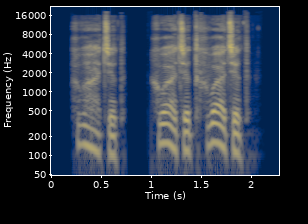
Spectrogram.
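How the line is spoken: Quiet, exhausted, dazed repetition. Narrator (Russian): тихо повторяла измученная проклятая, даже не осознававшая, где находится

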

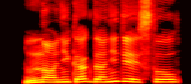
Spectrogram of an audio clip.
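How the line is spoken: Exclamation. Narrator (Russian): воскликнул Далай-лама

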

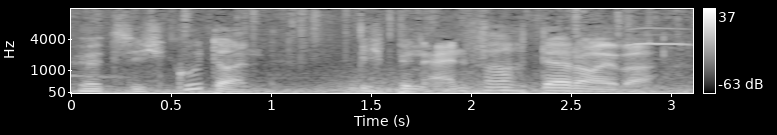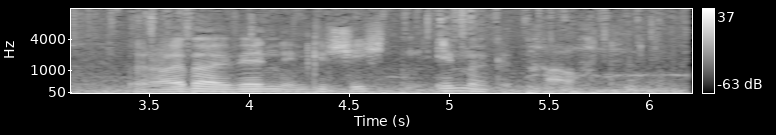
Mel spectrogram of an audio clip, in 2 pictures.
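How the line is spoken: Growling. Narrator (German): er knurrte

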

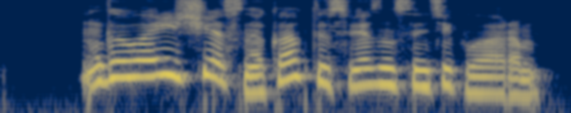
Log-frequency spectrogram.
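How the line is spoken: Barked. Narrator (Russian): рявкнул Василий Макарович

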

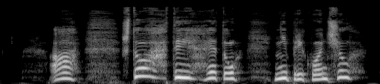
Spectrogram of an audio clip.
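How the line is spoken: Gasping, spitting out words. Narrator (Russian): Выплевывая слова, кажется, с частью своих легких, выдохнула я

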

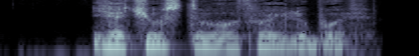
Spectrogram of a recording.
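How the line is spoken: Quiet. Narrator (Russian): тихо сказала Кира

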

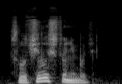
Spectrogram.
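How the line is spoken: Quiet question. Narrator (Russian): Мазур тихо спросил

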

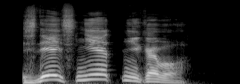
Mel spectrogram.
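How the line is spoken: Contemptuous yell. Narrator (Russian): Презрительно заорал Джим

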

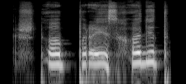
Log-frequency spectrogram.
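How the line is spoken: Hoarse question. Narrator (Russian): охрипшим голосом спросил Артур

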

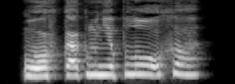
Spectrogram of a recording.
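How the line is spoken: Moaning. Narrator (Russian): простонала девица

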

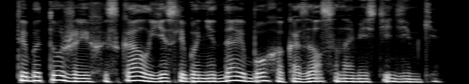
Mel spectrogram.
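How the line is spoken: Quiet. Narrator (Russian): негромко произнесла Маша

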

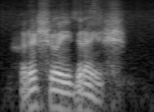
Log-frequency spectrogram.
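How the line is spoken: Affectionate. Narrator (Russian): ласково взглянул на сына и сказал

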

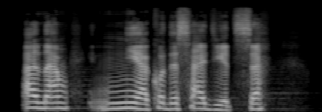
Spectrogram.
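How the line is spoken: Nasal spy. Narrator (Russian): прогнусавил шпион Дырка

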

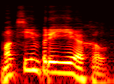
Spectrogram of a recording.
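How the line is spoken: Cheerful woman's exclamation. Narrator (Russian): весело воскликнула женщина, примерно такого же возраста

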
